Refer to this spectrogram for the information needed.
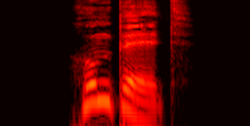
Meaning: inflection of humpeln: 1. second-person plural present 2. third-person singular present 3. plural imperative
- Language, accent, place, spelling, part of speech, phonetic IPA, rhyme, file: German, Germany, Berlin, humpelt, verb, [ˈhʊmpl̩t], -ʊmpl̩t, De-humpelt.ogg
